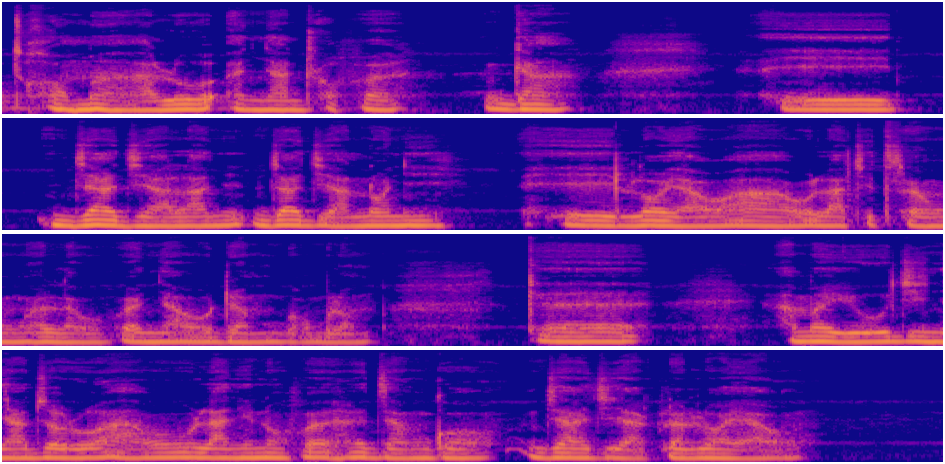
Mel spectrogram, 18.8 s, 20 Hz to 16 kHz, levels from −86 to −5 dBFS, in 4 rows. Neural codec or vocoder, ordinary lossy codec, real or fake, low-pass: vocoder, 44.1 kHz, 128 mel bands every 512 samples, BigVGAN v2; MP3, 96 kbps; fake; 14.4 kHz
